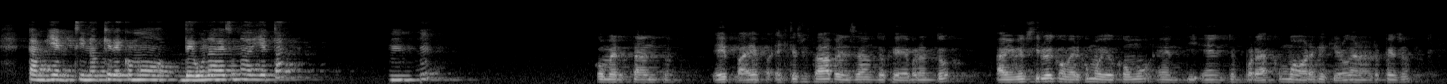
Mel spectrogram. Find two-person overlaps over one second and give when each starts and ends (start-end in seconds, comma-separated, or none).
none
